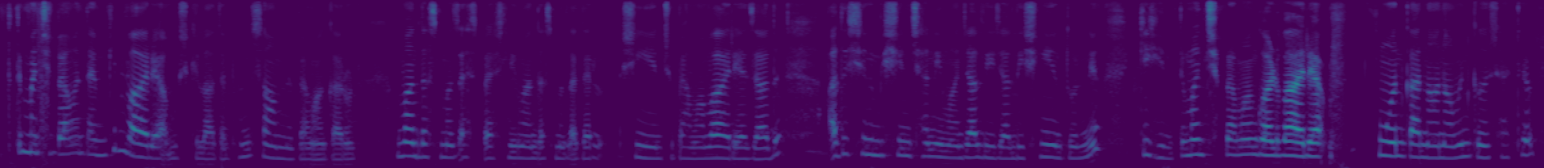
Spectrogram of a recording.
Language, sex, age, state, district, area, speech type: Kashmiri, female, 30-45, Jammu and Kashmir, Ganderbal, rural, spontaneous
